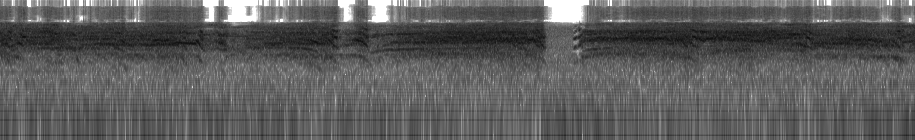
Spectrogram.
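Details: Peregrine falcon chicks begging vigorously as the female brings small-bird prey, Madrid; sustained piercing, rasping high wails with a couple of abrupt pauses, loud throughout.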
